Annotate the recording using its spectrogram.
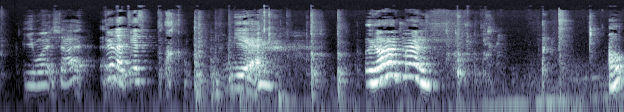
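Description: Another young woman laughs close by.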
